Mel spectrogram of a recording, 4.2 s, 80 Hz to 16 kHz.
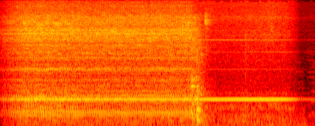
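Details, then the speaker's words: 2011 Mercedes E550 W212 AIRMATIC after new rear air springs and shocks, rear strut inflated via diagnostic active test from about 50–55 toward 65–70: a steady compressor motor hum that cuts off cleanly. Normal air suspension compressor operation. "Let's do active test and inflate the rear suspension. Fill suspension struts. Left rear."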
